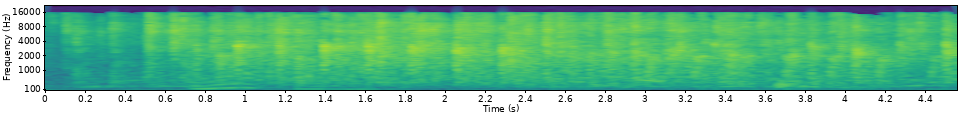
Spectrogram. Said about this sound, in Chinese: 很孤寒呢，你的掌声。 大家不有反应。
